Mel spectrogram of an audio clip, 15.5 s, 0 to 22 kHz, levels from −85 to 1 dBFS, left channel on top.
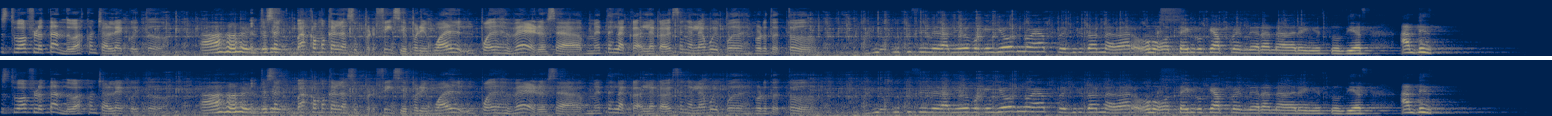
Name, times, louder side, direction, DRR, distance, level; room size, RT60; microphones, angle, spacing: voice 1, 0.0-2.0 2.5-8.2, left 6 dB, 50° left, 15 dB, 0.8 m, -32 dB
sound 1, 1.0-13.3, left 3 dB, 75° left, 2.6 m, -43 dB
voice 2, 2.0-2.9 8.6-14.3, left 2 dB, 20° left, 13 dB, 0.5 m, -28 dB
20.0 x 12.5 x 5.4 m, 1.1 s
head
